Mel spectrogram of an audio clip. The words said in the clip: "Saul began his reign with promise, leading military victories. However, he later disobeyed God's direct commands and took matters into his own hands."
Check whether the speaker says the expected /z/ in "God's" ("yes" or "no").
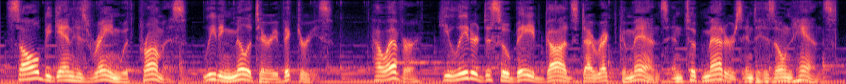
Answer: yes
